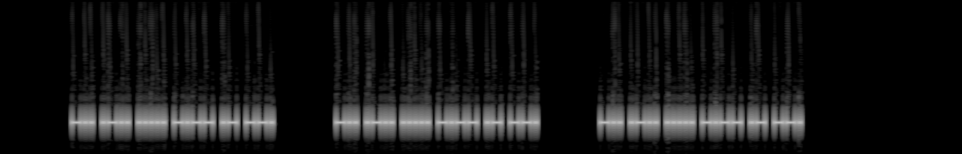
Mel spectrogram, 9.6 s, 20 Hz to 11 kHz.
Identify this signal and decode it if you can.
Morse code, heard as a keyed tone, about 40 wpm, 700 Hz. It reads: DL5YAG DL5YAG DL5YAG
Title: DXCC-100 Call Signs - 6 Characters - Repeated 3x - 40wpm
